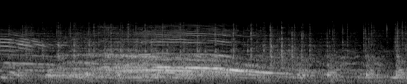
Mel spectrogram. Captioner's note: shouting; banging on drums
